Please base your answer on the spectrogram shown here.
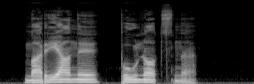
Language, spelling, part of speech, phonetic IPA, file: Polish, Mariany Północne, proper noun, [marʲˈjãnɨ puwˈnɔt͡snɛ], Pl-Mariany Północne.ogg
